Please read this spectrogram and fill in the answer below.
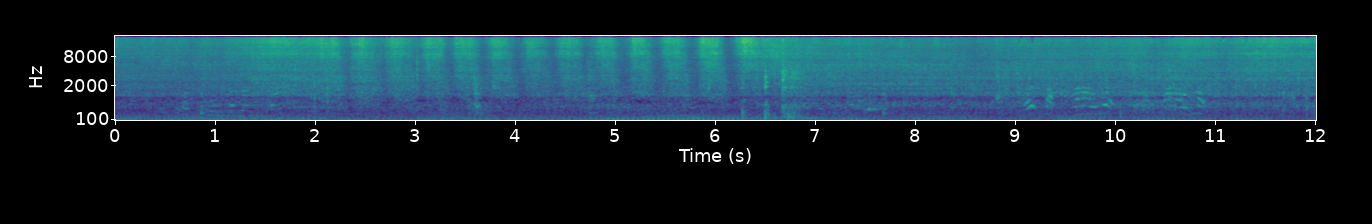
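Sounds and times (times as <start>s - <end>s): metal spatula scraping wok: 1.4s - 7.1s.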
